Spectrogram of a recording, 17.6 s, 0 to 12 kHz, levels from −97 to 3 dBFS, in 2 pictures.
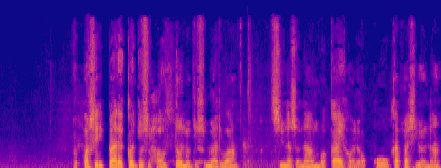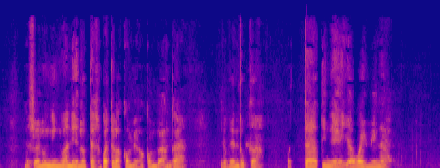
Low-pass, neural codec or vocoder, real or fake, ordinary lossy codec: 10.8 kHz; codec, 44.1 kHz, 3.4 kbps, Pupu-Codec; fake; AAC, 32 kbps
